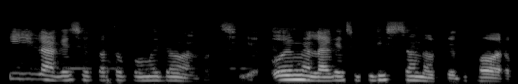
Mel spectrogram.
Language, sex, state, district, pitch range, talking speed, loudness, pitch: Maithili, female, Bihar, Madhepura, 175-210 Hz, 185 wpm, -31 LUFS, 190 Hz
